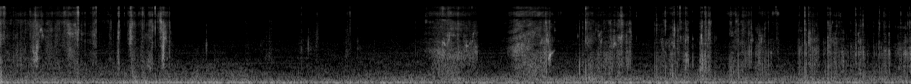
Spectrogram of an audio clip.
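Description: Fingertips and short nails rub and scratch across a solid slab of wet outdoor concrete pavement with puddles. The result is a steady, gritty, crunching scrape with a heavy low rumble underneath and many brief, bright scratchy bursts.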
